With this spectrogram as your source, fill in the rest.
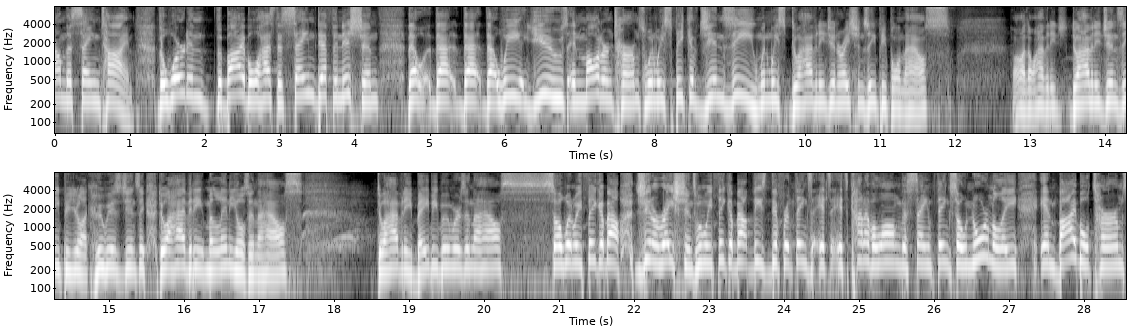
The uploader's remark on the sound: at a combined service for United Young Adults and Impact Youth Ministries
